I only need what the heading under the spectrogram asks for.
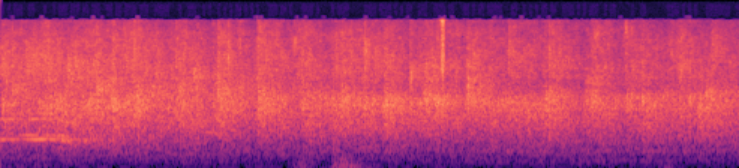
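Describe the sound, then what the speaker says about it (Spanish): A church congregation applauds during a Sunday morning service, steady broadband clapping that fills the space evenly for several seconds and tapers slightly toward the end. "¿Por qué no le damos un fuerte aplauso al Señor en esta mañana?"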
